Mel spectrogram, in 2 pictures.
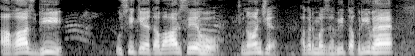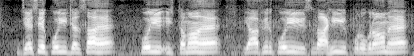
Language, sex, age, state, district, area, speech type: Urdu, male, 45-60, Bihar, Araria, rural, spontaneous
